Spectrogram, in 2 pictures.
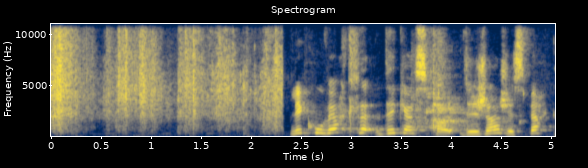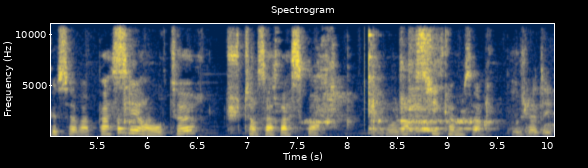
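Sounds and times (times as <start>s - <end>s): packing wrap rustling: 0.0s - 2.4s.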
